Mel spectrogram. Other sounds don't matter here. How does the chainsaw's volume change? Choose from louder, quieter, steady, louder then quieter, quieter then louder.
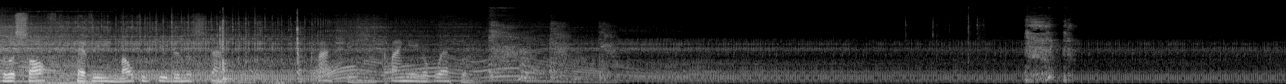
quieter.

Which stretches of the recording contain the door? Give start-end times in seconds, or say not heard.
2.1-3.1.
